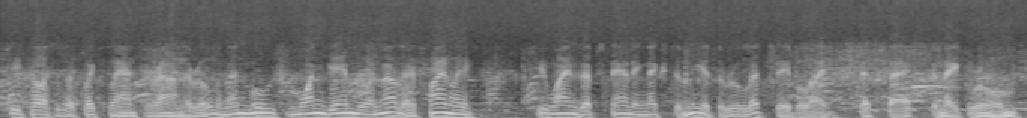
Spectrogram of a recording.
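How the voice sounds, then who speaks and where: A man's voice: fairly low pitch, a little fast, crowd noise, close to an everyday voice. A man playing a tough, cool undercover American agent in an old radio drama, speaking in clipped slang with an American accent. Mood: cool, wry. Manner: clipped, slangy hardboiled delivery. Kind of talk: old-time radio drama acting with first-person hardboiled narration. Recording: old radio recording, narrow band, music behind.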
